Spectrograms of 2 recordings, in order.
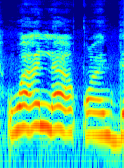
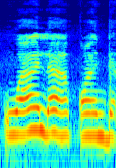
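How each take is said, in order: No difference in how they are said.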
